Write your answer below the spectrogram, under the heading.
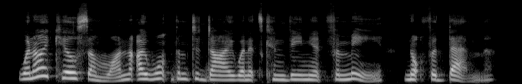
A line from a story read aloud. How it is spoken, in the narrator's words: Tin Guang Yao says sharply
